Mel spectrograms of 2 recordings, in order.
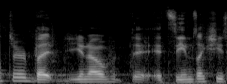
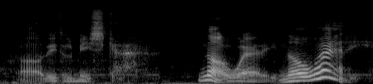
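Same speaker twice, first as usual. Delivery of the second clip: put-on witchy old hag voice, low, slow, sing-song; 6 semitones lower, 4 dB quieter than usual. Voicing a hag who soothes a flinching Mishka: hag character voice. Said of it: "you just hear".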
